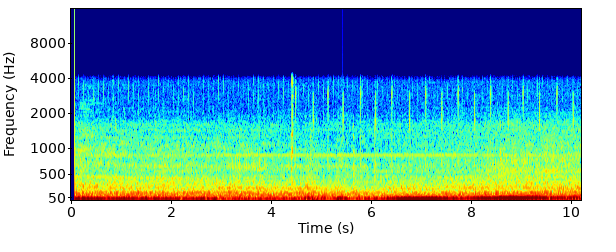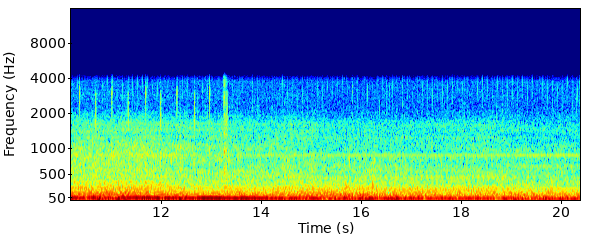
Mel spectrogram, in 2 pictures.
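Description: Low engine and road rumble of a car driving, heard from inside the cabin through a dashcam. Through the middle a light ticking runs for several seconds at about three ticks a second, with a sharper click where it starts and where it stops.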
